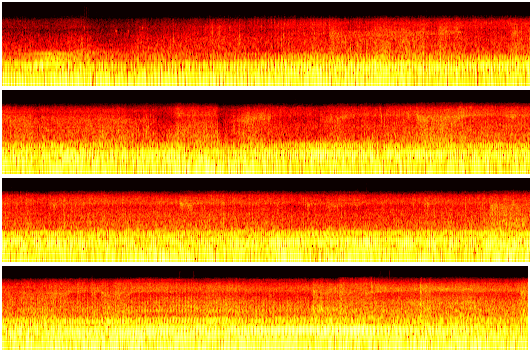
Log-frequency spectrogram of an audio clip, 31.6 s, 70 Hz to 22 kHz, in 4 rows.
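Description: Yamaha Raptor 700R ATV's single-cylinder four-stroke engine running while riding at a steady cruise, over a constant rush of road noise. Its pitch and loudness climb near the end as it speeds up.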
